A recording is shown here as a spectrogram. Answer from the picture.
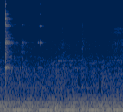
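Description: A metal spoon clinks once against a ceramic bowl as it scoops graham cracker crumbs, a sharp ringing tap just after the start, over a steady low hum.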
